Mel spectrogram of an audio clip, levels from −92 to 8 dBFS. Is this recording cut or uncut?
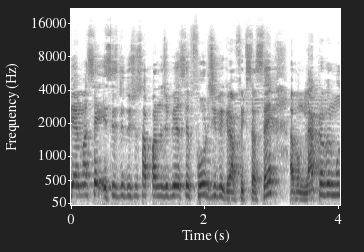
uncut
